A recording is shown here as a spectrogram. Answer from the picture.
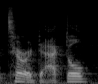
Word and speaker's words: pterodactyl: apparently it was um it's spelled with a p and the P silent so that was interesting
